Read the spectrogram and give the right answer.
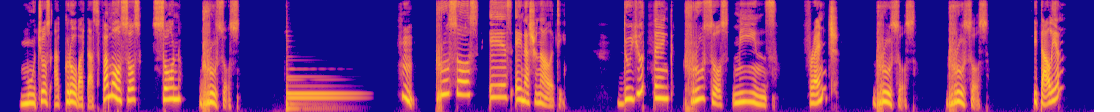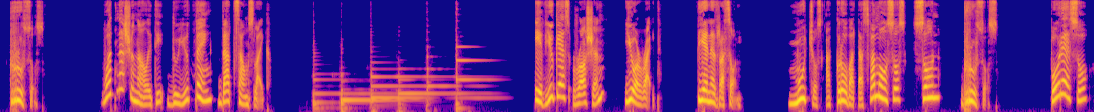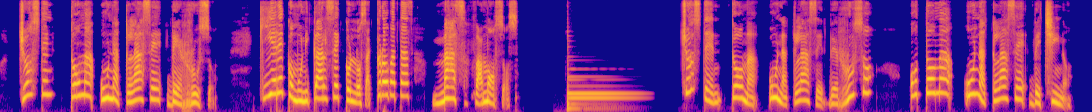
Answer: Muy bien. Justin toma una clase de ruso porque quiere comunicarse con los acróbatas rusos más famosos.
